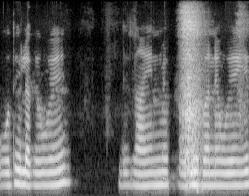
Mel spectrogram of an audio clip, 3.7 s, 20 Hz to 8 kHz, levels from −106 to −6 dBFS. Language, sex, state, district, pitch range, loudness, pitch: Hindi, female, Uttar Pradesh, Jyotiba Phule Nagar, 185-195 Hz, -17 LUFS, 190 Hz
